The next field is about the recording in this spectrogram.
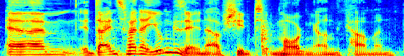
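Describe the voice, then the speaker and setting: Bright, lively young man joking around. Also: low voice, moderate pace, a little hiss or hum. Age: young adult. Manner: jokey, rambling, stumbles over words. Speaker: podcast co-host. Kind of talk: casual chat.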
